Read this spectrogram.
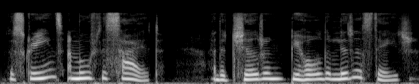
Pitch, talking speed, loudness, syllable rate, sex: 245 Hz, 170 wpm, -14 LUFS, 5.7 syllables/s, female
